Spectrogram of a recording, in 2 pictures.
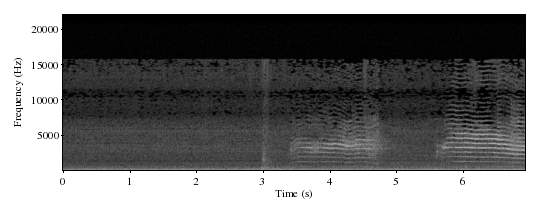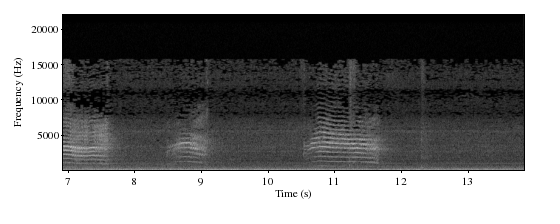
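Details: A hungry baby cat meows four times in succession, the calls rich and wavering, the longest near six seconds, with constant low hum beneath.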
